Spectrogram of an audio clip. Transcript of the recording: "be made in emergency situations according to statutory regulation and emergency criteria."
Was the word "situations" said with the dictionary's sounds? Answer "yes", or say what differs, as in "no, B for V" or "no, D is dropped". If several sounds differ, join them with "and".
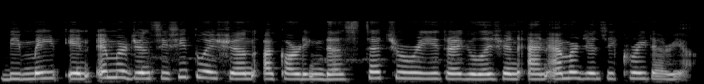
no, Z is dropped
